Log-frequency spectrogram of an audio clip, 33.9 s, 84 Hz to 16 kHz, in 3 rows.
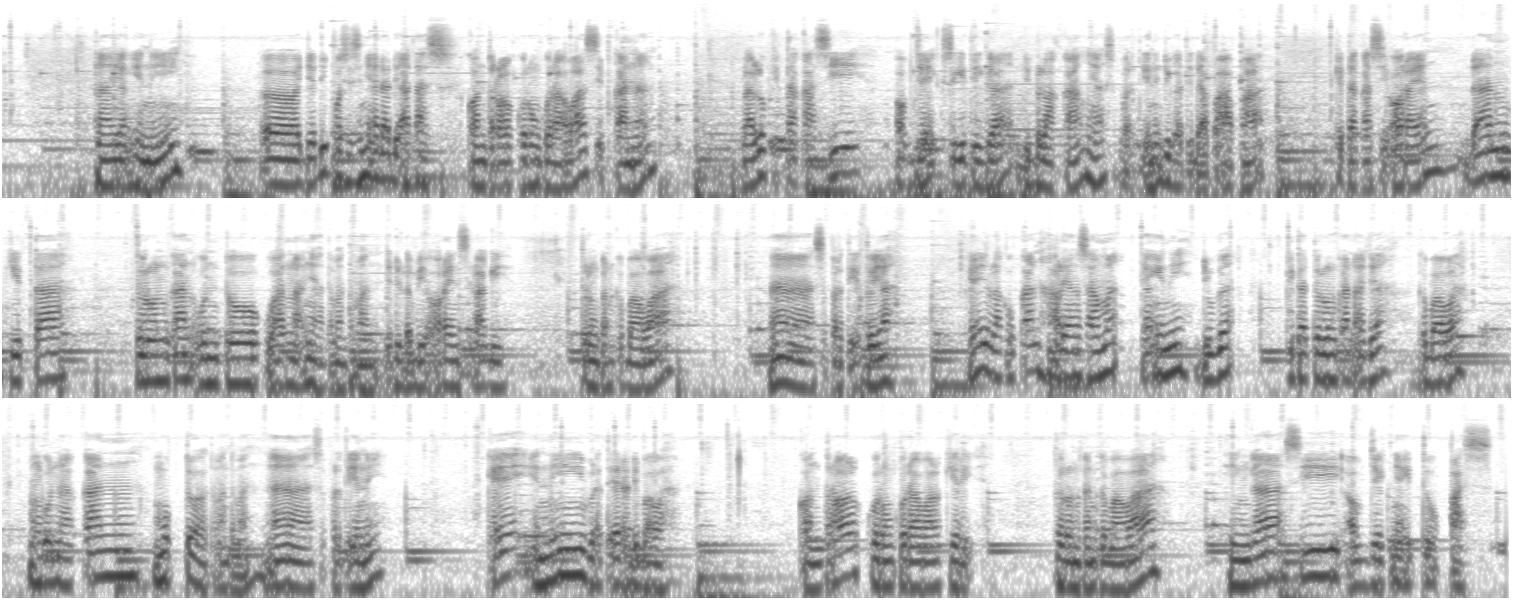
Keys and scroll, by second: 0.0 z, 0.7 v, 2.8-5.8 typing, 9.8 i, 10.6 v, 14.6 v, 16.0 ctrl+[, 16.2 ctrl+[, 16.4 ctrl+[, 16.6 ctrl+[, 16.7 ctrl+[, 18.5 z, 19.4 v, 21.6 ctrl+z, 22.3 v, 28.2 ctrl+[, 29.3 ctrl+[, 29.4 ctrl+[, 29.6 ctrl+[, 30.7 Down, 30.9 Down, 31.0 Down, 31.6 z, 32.6 v.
